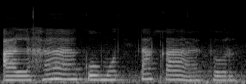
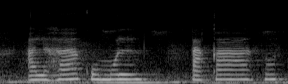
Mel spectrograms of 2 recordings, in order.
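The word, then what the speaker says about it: ألهاكم التكاثر: Begitupun alhaakumut takatsur, lamnya seperti tidak ada kan? Alhaakumut takatsur, tidak boleh dibaca alhaakumul takatsur, tidak boleh.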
